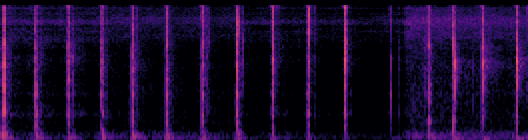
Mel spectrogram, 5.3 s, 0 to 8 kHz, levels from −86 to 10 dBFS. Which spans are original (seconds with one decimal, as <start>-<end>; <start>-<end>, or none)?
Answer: 1.1-2.4; 4.1-5.3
